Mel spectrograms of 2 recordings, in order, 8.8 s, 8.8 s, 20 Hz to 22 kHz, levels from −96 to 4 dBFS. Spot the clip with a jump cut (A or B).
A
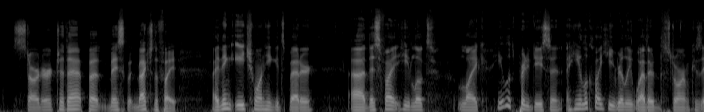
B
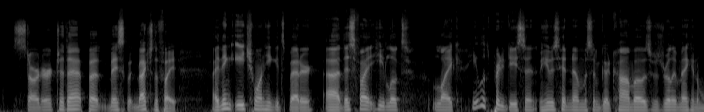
B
